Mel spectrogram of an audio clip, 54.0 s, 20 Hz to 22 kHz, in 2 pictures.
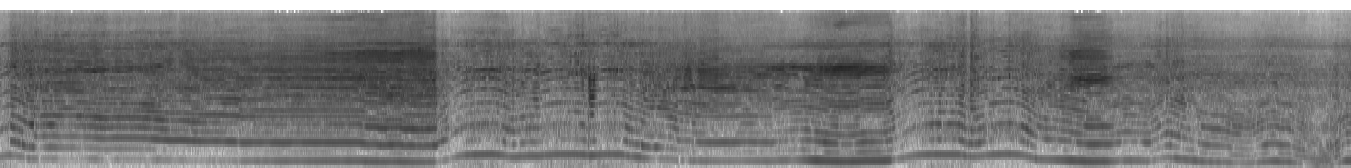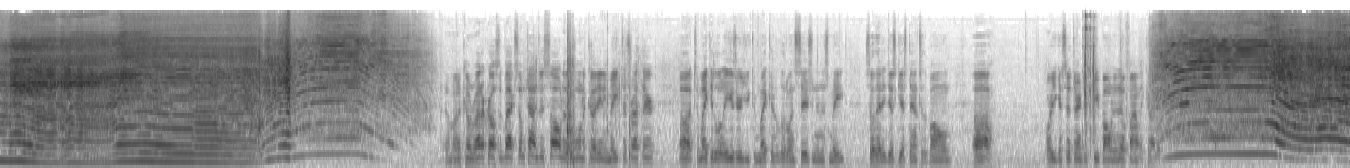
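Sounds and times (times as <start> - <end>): oscillating saw cutting bone: 0.0 - 3.8, 4.6 - 35.8, 50.0 - 54.0.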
